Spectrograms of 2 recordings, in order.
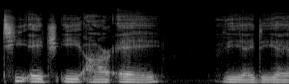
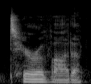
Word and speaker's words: Theravada: english when you see t-h-e-r-a v-a-d-a it looks like you'd pronounce it a theravada that th is just an aspirated t so it's not pronounced thera it's terra like an aspirated t teravata um the theravada that's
